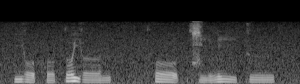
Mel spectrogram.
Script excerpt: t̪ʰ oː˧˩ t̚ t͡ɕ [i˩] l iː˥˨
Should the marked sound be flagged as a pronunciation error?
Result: no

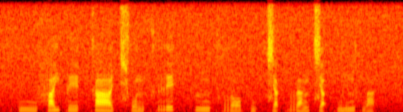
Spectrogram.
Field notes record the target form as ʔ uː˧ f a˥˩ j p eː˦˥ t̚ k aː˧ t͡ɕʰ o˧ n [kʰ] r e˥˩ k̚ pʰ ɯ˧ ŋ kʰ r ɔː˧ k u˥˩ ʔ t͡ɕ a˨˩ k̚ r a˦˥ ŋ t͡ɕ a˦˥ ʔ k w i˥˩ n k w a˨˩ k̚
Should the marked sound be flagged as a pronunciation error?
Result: no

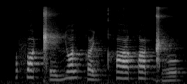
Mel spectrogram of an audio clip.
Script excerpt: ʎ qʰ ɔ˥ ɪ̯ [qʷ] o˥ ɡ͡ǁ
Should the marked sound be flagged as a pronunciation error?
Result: yes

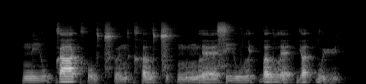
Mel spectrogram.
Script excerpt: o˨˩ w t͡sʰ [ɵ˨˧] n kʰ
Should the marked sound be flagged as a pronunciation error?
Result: no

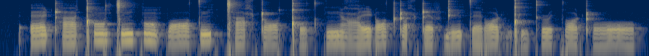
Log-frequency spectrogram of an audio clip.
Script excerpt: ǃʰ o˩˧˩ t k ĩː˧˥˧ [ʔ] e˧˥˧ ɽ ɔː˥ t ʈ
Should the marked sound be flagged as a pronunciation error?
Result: yes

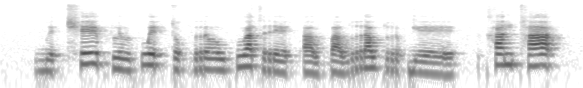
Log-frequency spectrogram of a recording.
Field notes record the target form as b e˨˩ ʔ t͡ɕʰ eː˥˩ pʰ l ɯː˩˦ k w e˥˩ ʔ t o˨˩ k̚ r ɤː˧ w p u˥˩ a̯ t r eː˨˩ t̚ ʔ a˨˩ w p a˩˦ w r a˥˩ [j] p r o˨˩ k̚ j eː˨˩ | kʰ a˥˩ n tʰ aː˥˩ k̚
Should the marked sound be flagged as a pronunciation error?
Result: yes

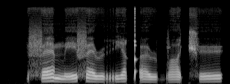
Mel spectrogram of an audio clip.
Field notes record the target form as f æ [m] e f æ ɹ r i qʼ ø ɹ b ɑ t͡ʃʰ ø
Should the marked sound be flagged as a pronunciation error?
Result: no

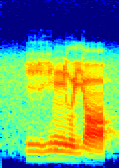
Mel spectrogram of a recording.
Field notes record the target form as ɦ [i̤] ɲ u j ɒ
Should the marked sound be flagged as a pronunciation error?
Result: no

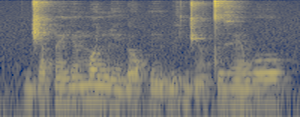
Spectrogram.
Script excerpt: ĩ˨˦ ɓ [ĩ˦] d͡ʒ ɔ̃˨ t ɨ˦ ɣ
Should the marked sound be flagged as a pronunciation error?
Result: yes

